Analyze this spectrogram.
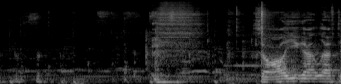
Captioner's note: laughter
